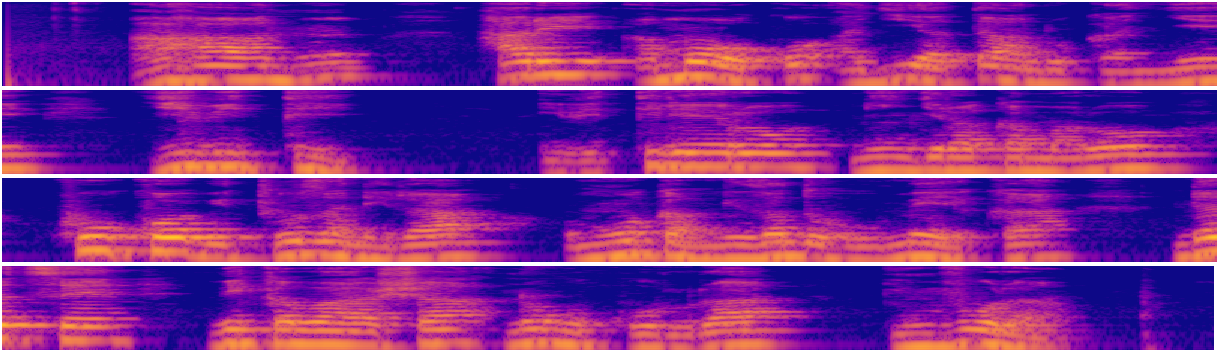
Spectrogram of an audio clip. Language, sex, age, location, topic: Kinyarwanda, male, 50+, Nyagatare, agriculture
